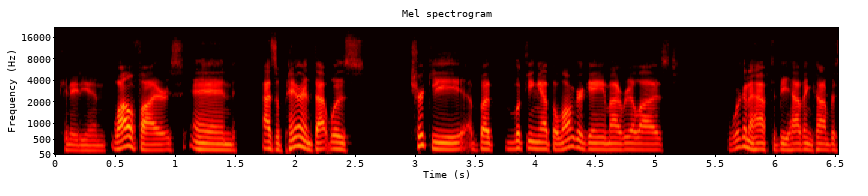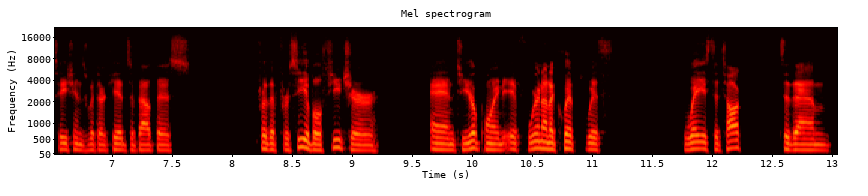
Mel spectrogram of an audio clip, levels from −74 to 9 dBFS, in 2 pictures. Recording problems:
wrong speed and pitch; too fast and too high; 1.5 times normal speed

